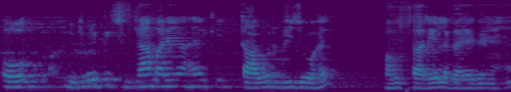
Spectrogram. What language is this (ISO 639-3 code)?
hin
